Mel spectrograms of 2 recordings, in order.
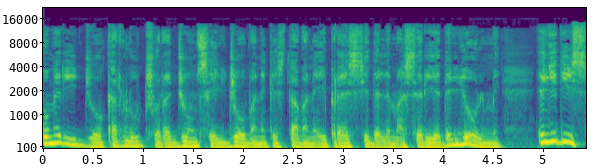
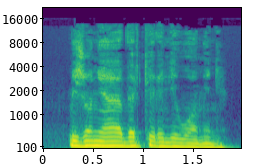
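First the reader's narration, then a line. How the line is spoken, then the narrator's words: Plain. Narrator (Italian): disse Luca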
